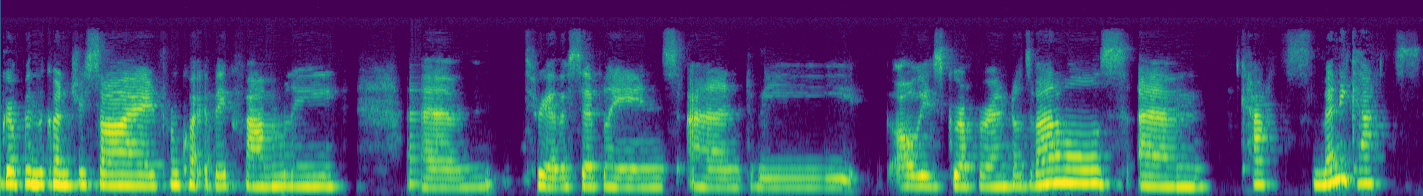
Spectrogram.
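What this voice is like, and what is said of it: Irish accent. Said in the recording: “I'm Irish, as you can maybe tell from my accent.”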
